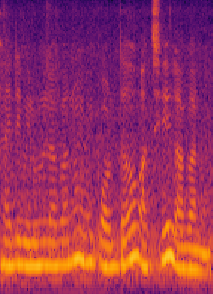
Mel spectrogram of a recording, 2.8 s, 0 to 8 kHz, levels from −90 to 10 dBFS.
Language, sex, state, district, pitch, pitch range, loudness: Bengali, female, West Bengal, North 24 Parganas, 200 Hz, 190-230 Hz, -12 LUFS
